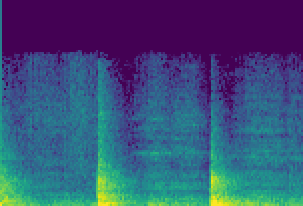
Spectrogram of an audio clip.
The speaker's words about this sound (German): Ja, wer klopft da? Da klopft doch einer.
